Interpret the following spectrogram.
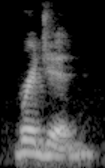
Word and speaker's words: Brigid: The Irish version is Bríd, and the English version is Brigid.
